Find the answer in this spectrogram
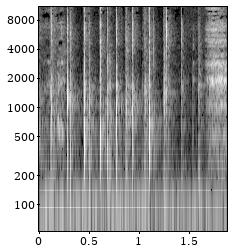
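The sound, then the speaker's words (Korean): A quick burst of applause given as praise: a dozen or so sharp, crisp claps in a rapid, fairly steady rhythm, fading into a soft rustling wash at the end. No one speaks. “칭찬하는 의미에서 박수를.”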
